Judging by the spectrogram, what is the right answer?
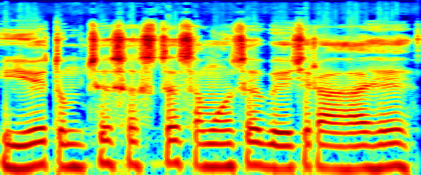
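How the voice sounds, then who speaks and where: A man's voice: on the high side, completely flat delivery, measured pace, darkish tone, clean tone, no room sound, close to an everyday voice. A man voicing a blunt, discouraging village customer in a cartoon moral story, matter-of-fact in manner. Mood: dismissive.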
